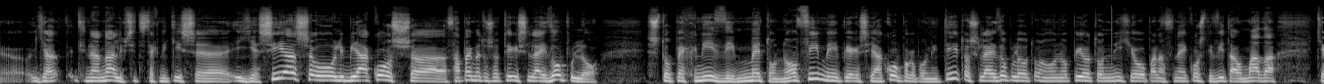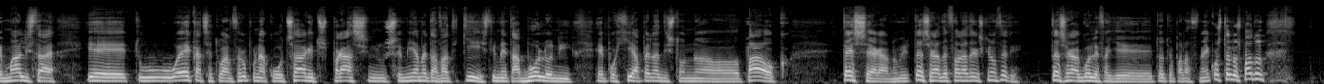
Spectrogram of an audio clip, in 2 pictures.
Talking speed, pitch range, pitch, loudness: 165 wpm, 145-180 Hz, 160 Hz, -19 LUFS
